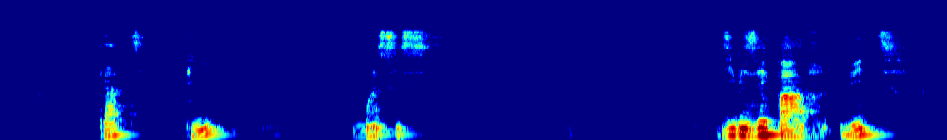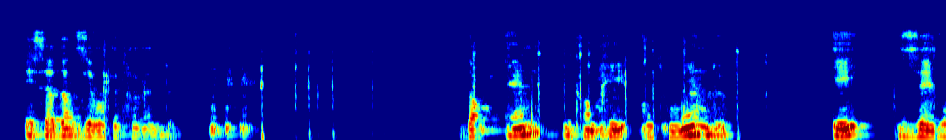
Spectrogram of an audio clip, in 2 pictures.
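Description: A man explains calmly over an online call, in short bursts with pauses.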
